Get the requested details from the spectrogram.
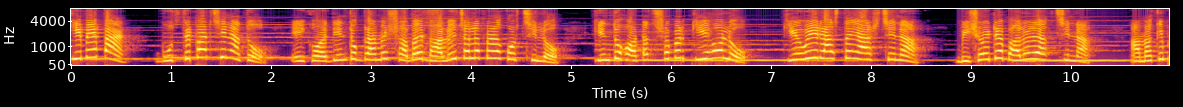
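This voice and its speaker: A high-pitched, cartoonish character voice at a moderate pace, with clear music in the background. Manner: sly, scheming.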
